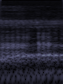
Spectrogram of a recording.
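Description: Bone dogs in the game Kenshi give a low, rumbling growl, sustained and fairly close, brief and with no talking over it.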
